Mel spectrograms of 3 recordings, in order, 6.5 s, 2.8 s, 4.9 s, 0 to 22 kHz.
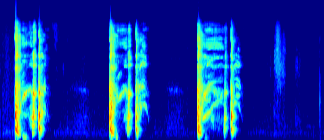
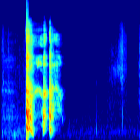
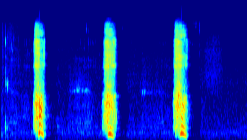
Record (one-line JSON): {"three_cough_length": "6.5 s", "three_cough_amplitude": 32760, "three_cough_signal_mean_std_ratio": 0.26, "cough_length": "2.8 s", "cough_amplitude": 32768, "cough_signal_mean_std_ratio": 0.22, "exhalation_length": "4.9 s", "exhalation_amplitude": 29906, "exhalation_signal_mean_std_ratio": 0.27, "survey_phase": "beta (2021-08-13 to 2022-03-07)", "age": "45-64", "gender": "Female", "wearing_mask": "No", "symptom_shortness_of_breath": true, "smoker_status": "Never smoked", "respiratory_condition_asthma": true, "respiratory_condition_other": false, "recruitment_source": "REACT", "submission_delay": "2 days", "covid_test_result": "Negative", "covid_test_method": "RT-qPCR", "influenza_a_test_result": "Negative", "influenza_b_test_result": "Negative"}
